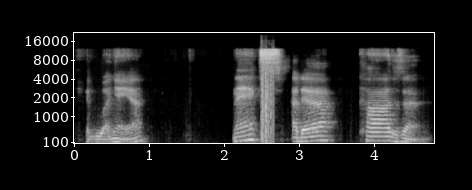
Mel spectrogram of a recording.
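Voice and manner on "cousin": cousin said slowly as "KAH-zen". Shown as a demonstration. Teacher introducing a new word, cousin with a z. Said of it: "Jadi S-nya jadi Z ya".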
